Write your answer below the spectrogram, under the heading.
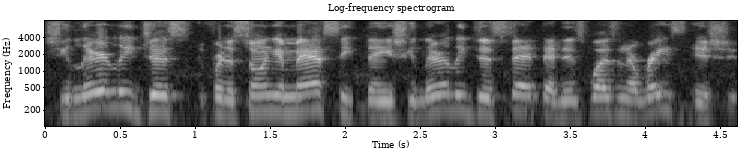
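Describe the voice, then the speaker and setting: This man talks fairly quickly in a high voice, his intonation staying fairly even. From United States. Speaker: podcast host reading viewer comments. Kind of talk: heated debate. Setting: live stream with chat.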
